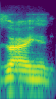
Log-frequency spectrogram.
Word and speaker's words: Zyon: But for that very reason, like I didn't name my son Zion, like Z-I-O-N, because everybody kid his name is Zion. My son's name is Z-Y-O-N, and I say it that way. We pronounce it as Zion.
